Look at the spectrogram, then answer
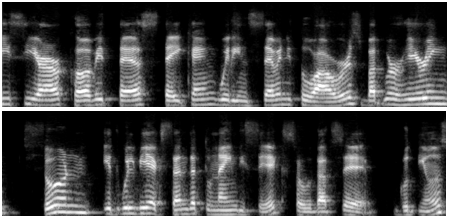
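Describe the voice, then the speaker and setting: This speaker has a bright, sharp tone and a Costa Rican accent, talking at a moderate pace with ordinary pitch variation. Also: man. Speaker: tour company sales director. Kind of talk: webinar presentation. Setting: video call.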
